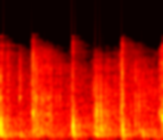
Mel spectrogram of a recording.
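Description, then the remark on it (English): A horse's hooves clop along at a steady walking pace as it is led over to be watered, about five hollow knocks with a faint scuffing between them, moderately loud with no voices. “I'll bring the horse over there.”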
